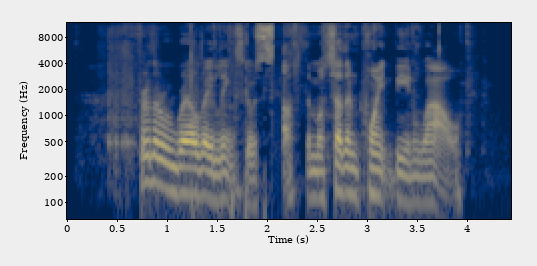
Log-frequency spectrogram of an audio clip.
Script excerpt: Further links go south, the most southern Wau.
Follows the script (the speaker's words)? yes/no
no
